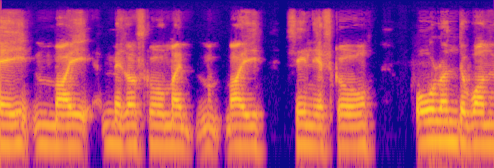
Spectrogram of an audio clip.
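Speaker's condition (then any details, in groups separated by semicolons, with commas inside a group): Brain bleed with facial paralysis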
